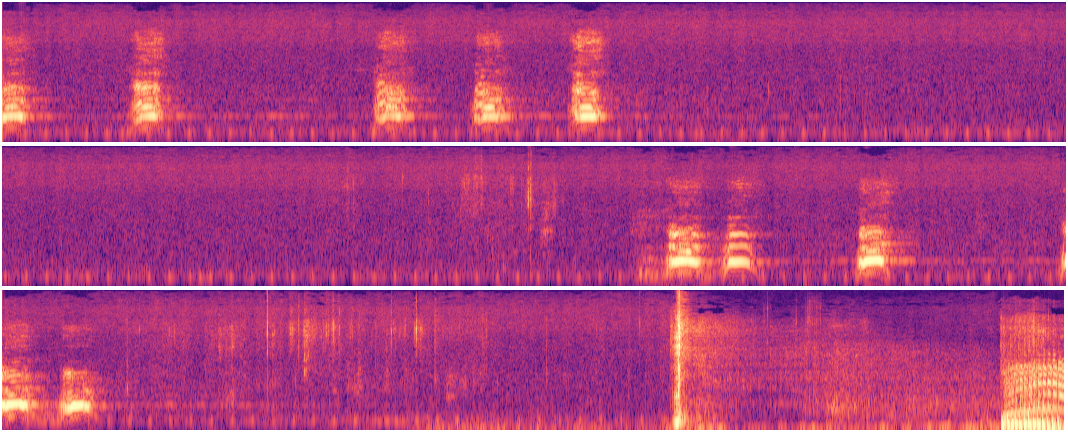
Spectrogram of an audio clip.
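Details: Swix the dog bays on his first encounter with a wild boar, giving bursts of sharp repeated barks, a quiet pause, then more barks, ending with a loud click and rumbling handling noise.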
